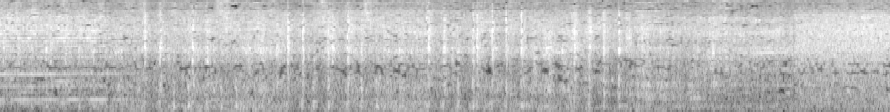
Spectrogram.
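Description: Passenger train coaches rolling past at close range, their wheels clattering over the rail joints. The tail of the train horn dies away in the first second. Near the end the clatter stops as the last coach passes, leaving a steady hiss.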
